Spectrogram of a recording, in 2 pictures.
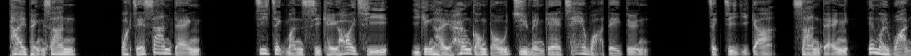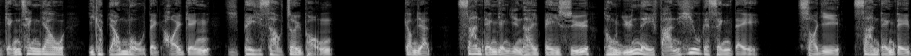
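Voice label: Cantonese male corporate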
